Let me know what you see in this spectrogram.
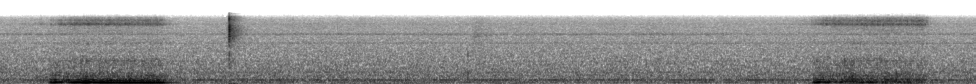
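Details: Snoring: two deep, rumbling snores about seven seconds apart, with quiet breathing and a steady room hum between them.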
